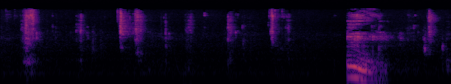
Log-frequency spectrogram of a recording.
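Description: Close-up chewing of a forkful of Caesar salad, with scattered short wet mouth clicks and smacks. About three and a half seconds in, a short hummed 'mm' of the voice.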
